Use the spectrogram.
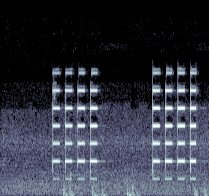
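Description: An alarm clock rings in the video game Project Zomboid, two short bursts of four rapid electronic beeps each, faint and set against a low background hum.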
